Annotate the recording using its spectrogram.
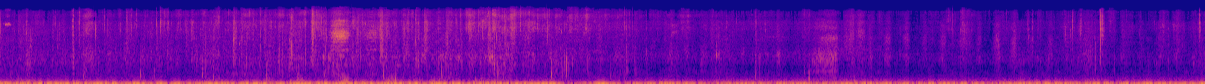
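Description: A dog's paws patter and rustle through dry leaves and grass.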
